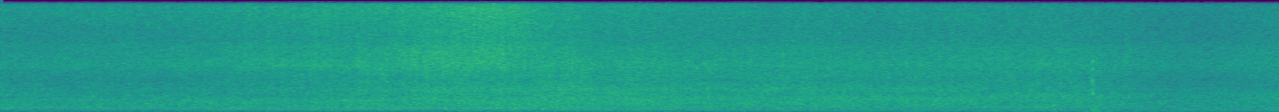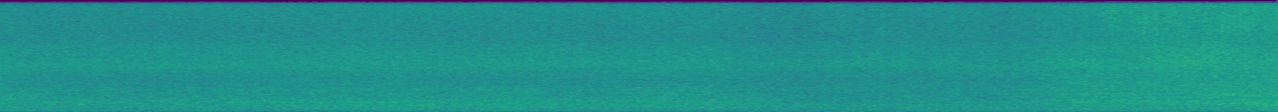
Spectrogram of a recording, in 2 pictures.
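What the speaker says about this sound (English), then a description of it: "if we get to the bridge, we'll be able to see the river in all its glory" River water rushing through Ballaglass Glen on the Isle of Man, a loud steady broadband roar that holds almost unchanged throughout, with no talk.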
